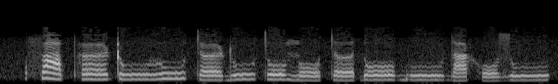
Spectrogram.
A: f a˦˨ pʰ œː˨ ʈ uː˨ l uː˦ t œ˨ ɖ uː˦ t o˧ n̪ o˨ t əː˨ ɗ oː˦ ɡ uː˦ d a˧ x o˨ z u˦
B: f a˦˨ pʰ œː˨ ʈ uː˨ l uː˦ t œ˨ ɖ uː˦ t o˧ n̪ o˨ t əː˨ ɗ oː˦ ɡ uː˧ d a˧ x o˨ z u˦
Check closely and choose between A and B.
A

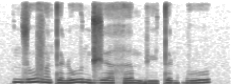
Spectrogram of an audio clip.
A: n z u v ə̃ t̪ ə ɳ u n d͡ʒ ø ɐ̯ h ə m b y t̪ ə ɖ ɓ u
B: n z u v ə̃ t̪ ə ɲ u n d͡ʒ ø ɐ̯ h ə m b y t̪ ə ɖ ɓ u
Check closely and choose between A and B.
A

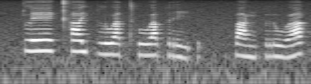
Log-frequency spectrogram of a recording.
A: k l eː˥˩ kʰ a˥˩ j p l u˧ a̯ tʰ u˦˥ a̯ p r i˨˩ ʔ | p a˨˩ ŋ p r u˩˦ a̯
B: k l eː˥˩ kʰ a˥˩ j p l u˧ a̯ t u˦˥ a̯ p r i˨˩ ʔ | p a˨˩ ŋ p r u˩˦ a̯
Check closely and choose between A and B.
A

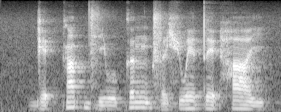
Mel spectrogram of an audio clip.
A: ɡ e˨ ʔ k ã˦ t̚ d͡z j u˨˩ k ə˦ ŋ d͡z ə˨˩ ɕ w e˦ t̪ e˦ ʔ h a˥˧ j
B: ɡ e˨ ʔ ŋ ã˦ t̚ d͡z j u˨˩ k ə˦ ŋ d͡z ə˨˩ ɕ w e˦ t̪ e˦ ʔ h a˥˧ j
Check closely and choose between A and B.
A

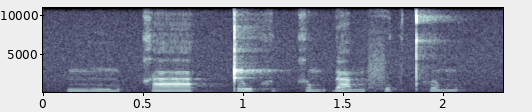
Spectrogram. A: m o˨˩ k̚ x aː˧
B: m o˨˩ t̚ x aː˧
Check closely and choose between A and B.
A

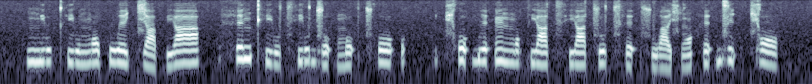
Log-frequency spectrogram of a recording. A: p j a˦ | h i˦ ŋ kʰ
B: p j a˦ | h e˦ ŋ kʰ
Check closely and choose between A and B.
B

